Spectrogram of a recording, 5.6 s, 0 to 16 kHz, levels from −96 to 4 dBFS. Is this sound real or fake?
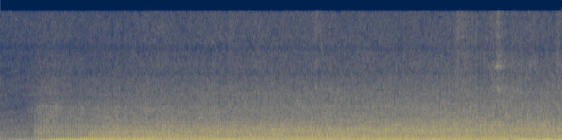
real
